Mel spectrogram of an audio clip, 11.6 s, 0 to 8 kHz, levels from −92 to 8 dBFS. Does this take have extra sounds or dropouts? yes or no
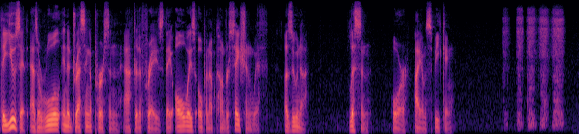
yes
